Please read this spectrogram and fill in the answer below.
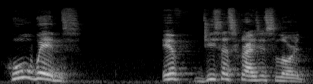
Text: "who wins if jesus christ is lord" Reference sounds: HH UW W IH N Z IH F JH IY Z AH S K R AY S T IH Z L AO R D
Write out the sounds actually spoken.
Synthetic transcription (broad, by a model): HH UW W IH N S IH F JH IY S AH S K R AY S IH S L AO R D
